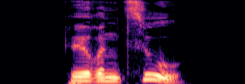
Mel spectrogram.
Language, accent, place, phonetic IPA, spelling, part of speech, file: German, Germany, Berlin, [ˌhøːʁən ˈt͡suː], hören zu, verb, De-hören zu.ogg
- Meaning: inflection of zuhören: 1. first/third-person plural present 2. first/third-person plural subjunctive I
